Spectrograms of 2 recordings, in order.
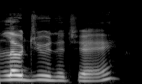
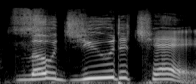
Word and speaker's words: LoGiudice: LoGiudice. – What? – What? LoGiudice.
